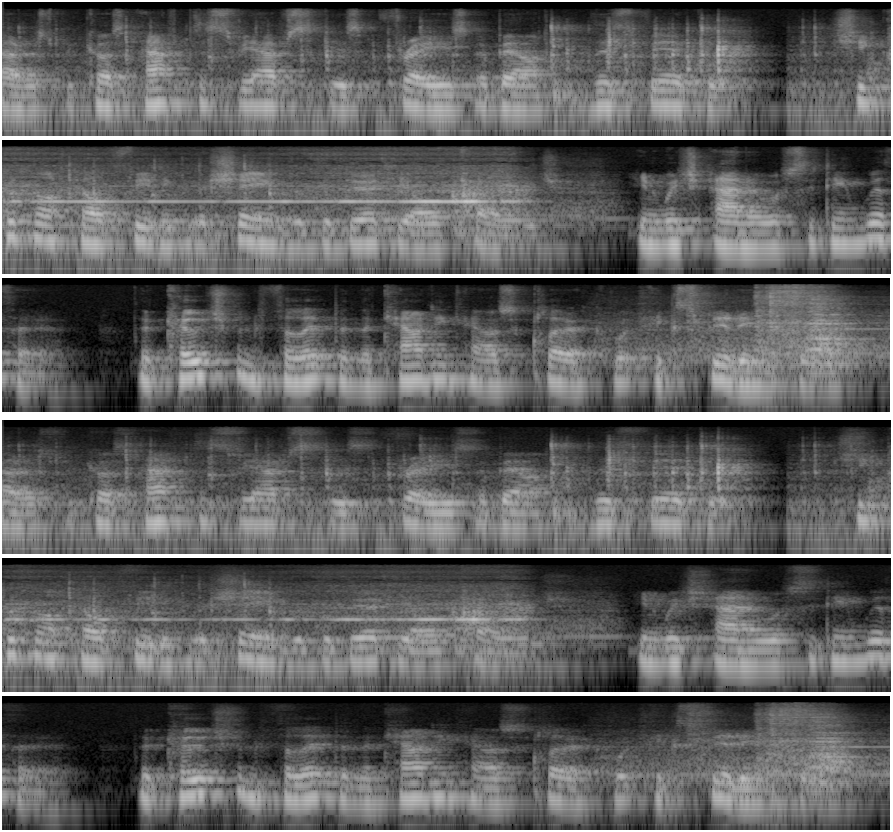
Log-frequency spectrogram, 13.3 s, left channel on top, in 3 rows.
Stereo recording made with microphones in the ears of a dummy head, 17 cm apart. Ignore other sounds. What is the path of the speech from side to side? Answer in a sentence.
You can hear the speech stay put.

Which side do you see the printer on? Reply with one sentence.
You can hear the printer on the left.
